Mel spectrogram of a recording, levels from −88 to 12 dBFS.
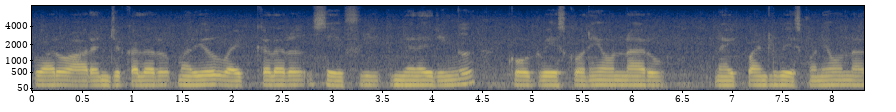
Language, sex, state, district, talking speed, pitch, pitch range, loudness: Telugu, male, Telangana, Mahabubabad, 80 wpm, 125 Hz, 120-125 Hz, -13 LUFS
